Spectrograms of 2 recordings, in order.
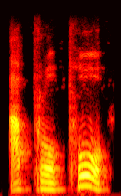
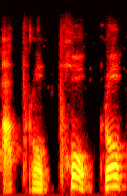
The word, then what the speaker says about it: apropos: Apropos, S가 여기서 발음이 안 됩니다. Apropos는 안 하고, Apropos로 발음하세요. Also, 식사.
